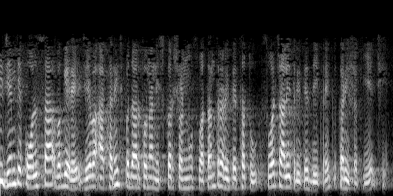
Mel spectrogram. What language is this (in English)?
Gujarati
